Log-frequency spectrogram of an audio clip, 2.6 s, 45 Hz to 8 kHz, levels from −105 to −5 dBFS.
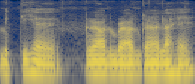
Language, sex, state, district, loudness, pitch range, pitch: Hindi, male, Arunachal Pradesh, Papum Pare, -18 LUFS, 85-90 Hz, 85 Hz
